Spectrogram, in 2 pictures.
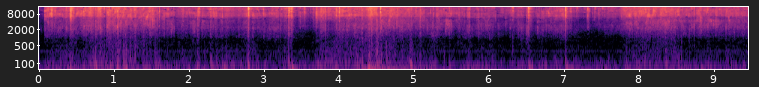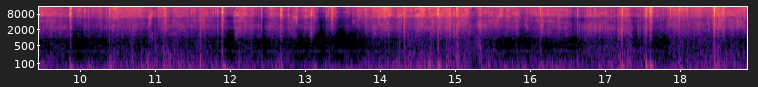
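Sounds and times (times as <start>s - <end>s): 
material being crumpled and rubbed: 0.0s - 18.8s.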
